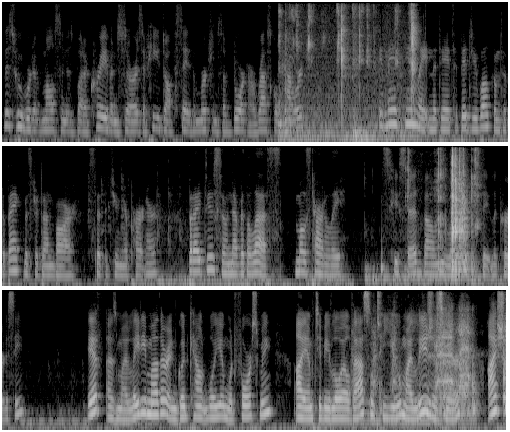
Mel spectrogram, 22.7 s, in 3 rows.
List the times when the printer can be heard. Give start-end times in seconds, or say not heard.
20.3-22.6.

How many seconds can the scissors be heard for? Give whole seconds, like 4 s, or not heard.
3 s.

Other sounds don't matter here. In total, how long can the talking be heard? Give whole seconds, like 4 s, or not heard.
21 s.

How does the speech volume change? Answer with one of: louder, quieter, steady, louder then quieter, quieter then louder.
louder.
